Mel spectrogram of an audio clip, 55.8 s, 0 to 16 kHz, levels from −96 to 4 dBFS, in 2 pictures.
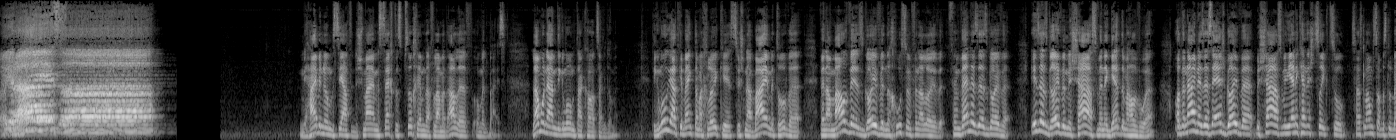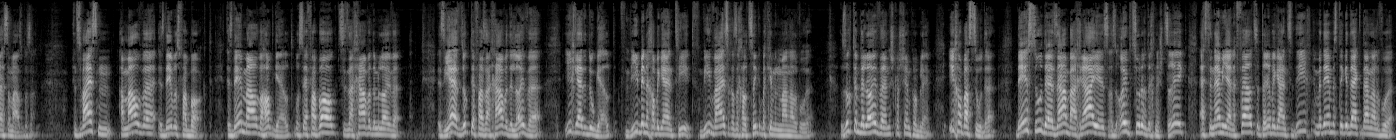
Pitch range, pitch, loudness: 135-190 Hz, 155 Hz, -24 LUFS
